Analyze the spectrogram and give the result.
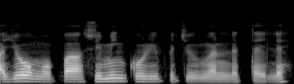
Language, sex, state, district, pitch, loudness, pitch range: Wancho, male, Arunachal Pradesh, Longding, 120 Hz, -20 LUFS, 110-130 Hz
